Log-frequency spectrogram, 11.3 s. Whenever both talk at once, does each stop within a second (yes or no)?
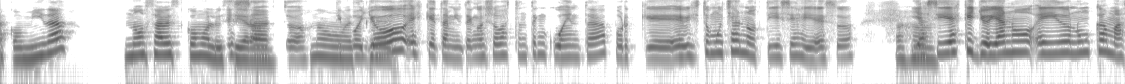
no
